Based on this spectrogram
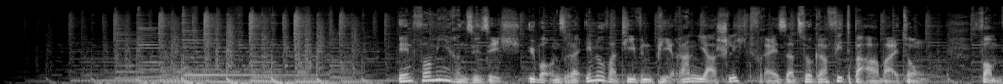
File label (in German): Werbespot; Hufschmied Zerspanungssysteme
